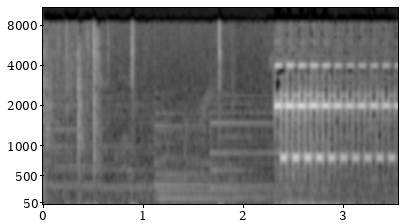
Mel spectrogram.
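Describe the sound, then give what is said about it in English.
A few faint clicks and steady dial tones as a phone number is dialed again, then a loud phone ring starts and trills continuously in a rapid warbling pattern until the end, with no voices. “Nathan dials again.”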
